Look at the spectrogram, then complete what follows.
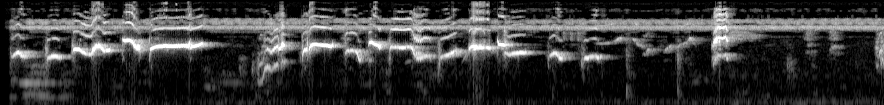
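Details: Oriental magpie-robin in vigorous song, singing from afternoon until dark: a fast run of varied clear whistled notes, rising and falling slurs and short chirps, with brief pauses and a steady thin high-pitched tone throughout.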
